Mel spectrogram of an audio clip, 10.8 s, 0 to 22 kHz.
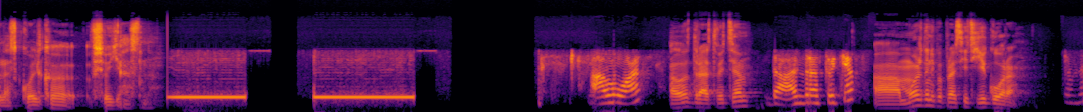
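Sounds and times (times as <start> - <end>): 
speech: 0.0 - 1.7, 5.9 - 10.8
telephone ringback tone of an outgoing call: 1.7 - 2.6, 3.2 - 4.2.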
